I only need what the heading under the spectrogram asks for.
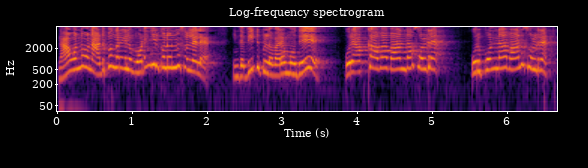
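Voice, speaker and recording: A woman doing a shrill, rapid scolding mother. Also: expressive, noisy background. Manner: scolding, complaining. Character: nagging middle-aged Tamil mother, scolding. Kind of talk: audio drama acting.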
